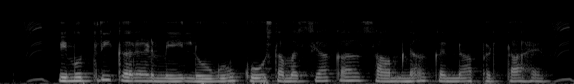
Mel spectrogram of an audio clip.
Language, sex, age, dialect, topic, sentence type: Hindi, male, 18-24, Garhwali, banking, statement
